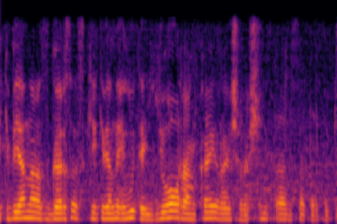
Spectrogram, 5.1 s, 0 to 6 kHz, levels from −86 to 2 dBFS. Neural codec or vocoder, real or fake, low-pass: vocoder, 22.05 kHz, 80 mel bands, HiFi-GAN; fake; 5.4 kHz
